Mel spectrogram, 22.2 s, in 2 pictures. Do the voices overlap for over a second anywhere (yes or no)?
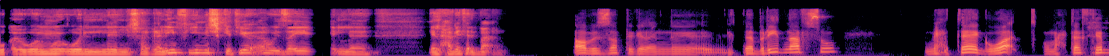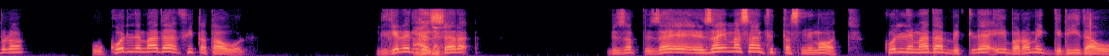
no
